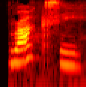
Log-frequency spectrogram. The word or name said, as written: roxy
